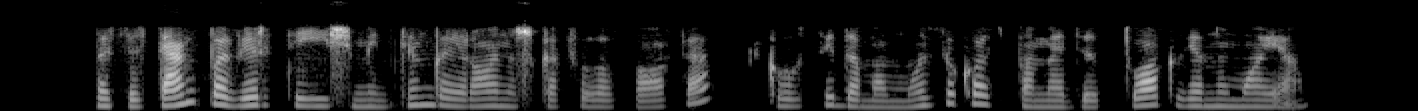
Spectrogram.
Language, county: Lithuanian, Kaunas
